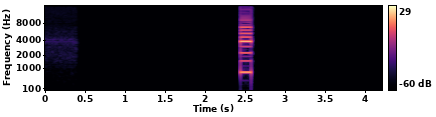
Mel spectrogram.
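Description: Silence, broken once about two and a half seconds in by a single short, pitched beep, like an electronic tone.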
